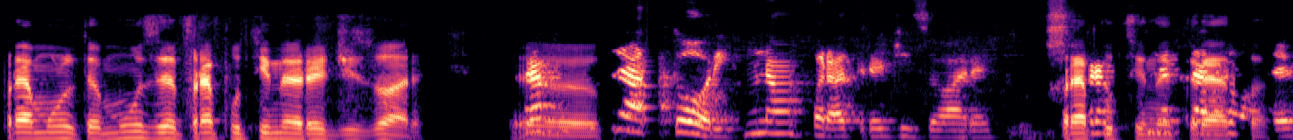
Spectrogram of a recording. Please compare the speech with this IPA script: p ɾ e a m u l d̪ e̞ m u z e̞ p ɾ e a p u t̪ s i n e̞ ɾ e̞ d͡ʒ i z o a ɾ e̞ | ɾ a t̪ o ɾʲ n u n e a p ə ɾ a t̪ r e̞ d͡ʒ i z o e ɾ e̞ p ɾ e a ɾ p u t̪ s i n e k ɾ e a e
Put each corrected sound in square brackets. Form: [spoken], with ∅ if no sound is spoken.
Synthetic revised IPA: p ɾ e a m u l [t̪] e̞ m u z e̞ p ɾ e a p u t̪ s i n e̞ ɾ e̞ d͡ʒ i z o a ɾ e̞ | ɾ a t̪ o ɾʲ n u n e a p ə ɾ a t̪ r e̞ d͡ʒ i z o [a] ɾ e̞ p ɾ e a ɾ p u t̪ s i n e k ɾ e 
